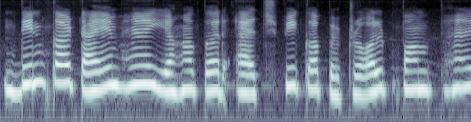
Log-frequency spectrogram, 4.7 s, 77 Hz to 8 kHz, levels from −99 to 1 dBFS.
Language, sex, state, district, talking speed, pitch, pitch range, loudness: Hindi, female, Jharkhand, Ranchi, 165 wpm, 270 Hz, 250-305 Hz, -13 LUFS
